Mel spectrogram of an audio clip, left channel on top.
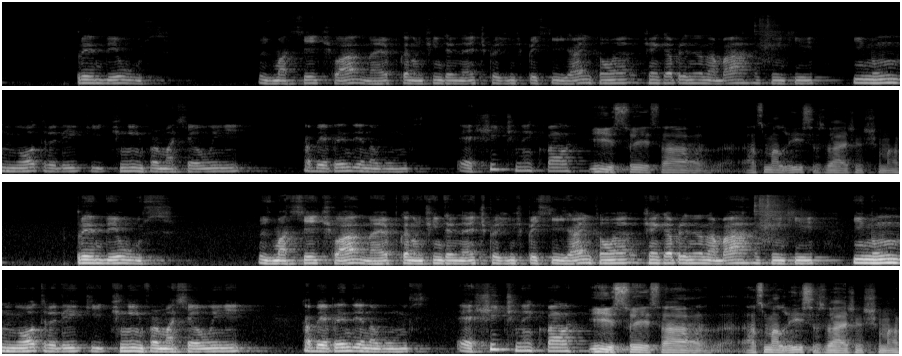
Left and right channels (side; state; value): left; quieter; 14.1 dB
